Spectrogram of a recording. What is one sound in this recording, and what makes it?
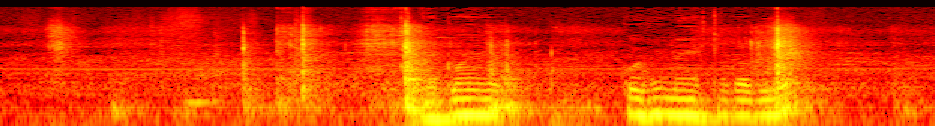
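Plastic parts click and knock as a cartridge is slid into a machine.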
